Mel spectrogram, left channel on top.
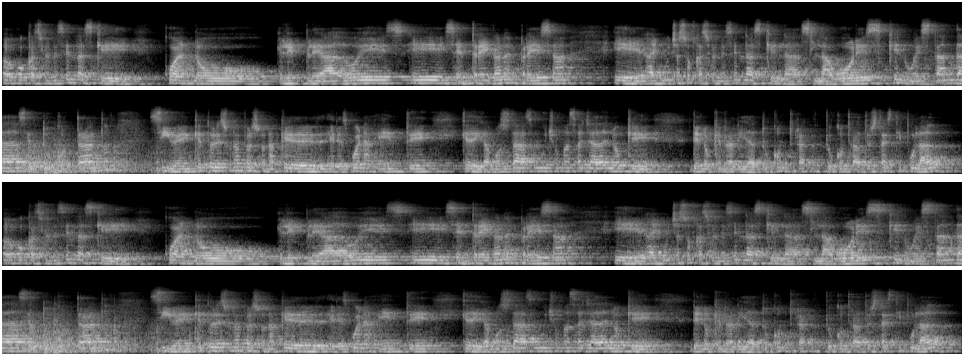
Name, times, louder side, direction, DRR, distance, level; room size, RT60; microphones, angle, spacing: voice 1, 0.0-18.9, left 1 dB, 25° left, 4 dB, 1.7 m, -19 dB
Insect / Thunder / Rain, 9.0-13.4 13.8-14.0, right 1 dB, 30° right, 1.9 m, -26 dB
12.0 x 7.9 x 7.1 m, 1.3 s
head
